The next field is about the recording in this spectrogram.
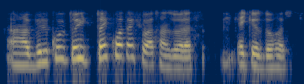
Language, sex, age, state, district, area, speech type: Kashmiri, male, 45-60, Jammu and Kashmir, Budgam, urban, conversation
